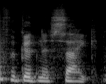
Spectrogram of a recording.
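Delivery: usual speaking voice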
